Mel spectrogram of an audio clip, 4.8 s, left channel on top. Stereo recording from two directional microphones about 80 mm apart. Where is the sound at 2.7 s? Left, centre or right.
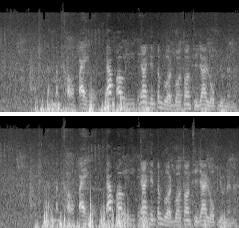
Right.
